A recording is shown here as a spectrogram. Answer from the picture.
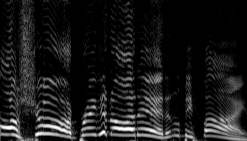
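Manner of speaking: put-on loud, high-pitched Maine accent. Retelling a phone call, act out the guy's reply in a Maine accent. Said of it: "With that Maine accent".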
